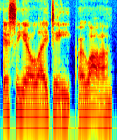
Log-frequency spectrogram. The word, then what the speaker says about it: Cellador: I set up my own distribution business called Cellador Wines, which phonetically, if you anywhere you pronounced it in Germany or Spain or France, it was Cellador.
